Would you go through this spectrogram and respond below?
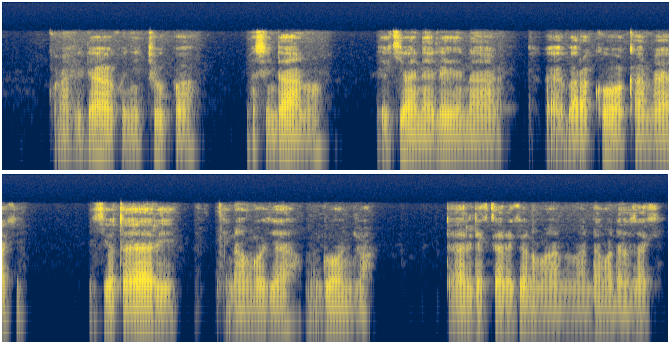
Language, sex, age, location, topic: Swahili, male, 18-24, Wajir, health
